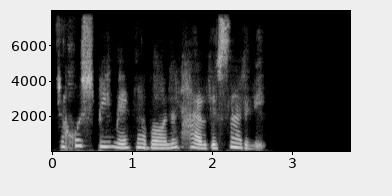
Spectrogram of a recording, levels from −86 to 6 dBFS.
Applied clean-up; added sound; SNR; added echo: neural mask model Resemble Enhance denoiser.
